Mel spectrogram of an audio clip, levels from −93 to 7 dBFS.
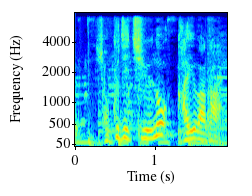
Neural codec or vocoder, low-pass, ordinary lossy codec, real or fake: none; 7.2 kHz; none; real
